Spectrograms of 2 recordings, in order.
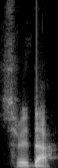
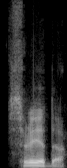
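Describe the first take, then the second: First: Среда stressed on the last syllable, sri-DA; среда correctly stressed, сре-ДА; correct final stress. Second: Среда stressed on the first syllable, SRYE-da; среда as a learner's mistake, СРЕ-да; wrong-syllable stress. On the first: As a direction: say среда with a short сре and the beat on да. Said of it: "but it's not среда". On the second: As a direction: say среда with the beat on сре, weak final а. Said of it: "they'll pronounce it среда". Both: Shown as a demonstration.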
